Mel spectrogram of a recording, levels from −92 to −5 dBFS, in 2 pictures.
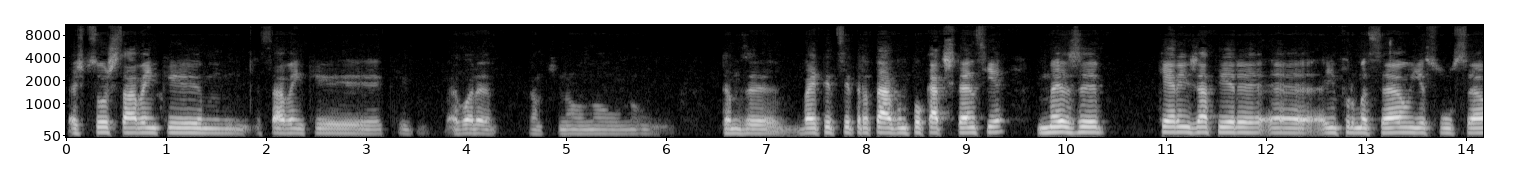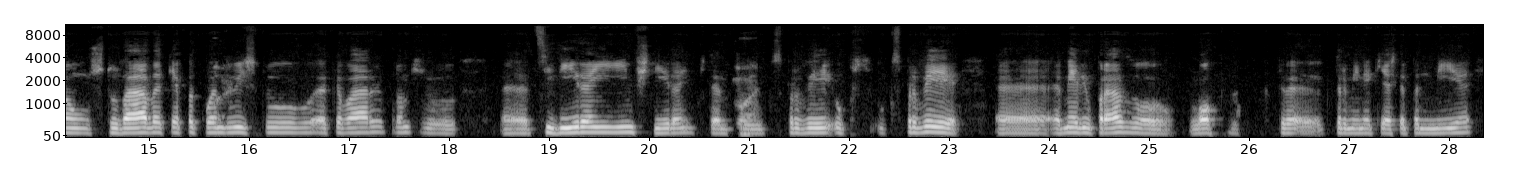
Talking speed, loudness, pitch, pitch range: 145 wpm, -25 LUFS, 140 Hz, 130-150 Hz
